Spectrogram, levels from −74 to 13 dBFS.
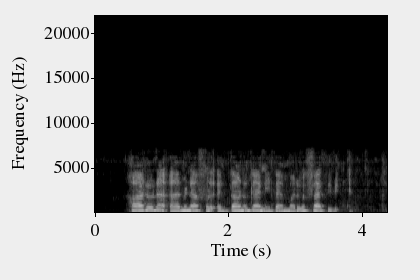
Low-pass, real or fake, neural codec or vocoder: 7.2 kHz; fake; codec, 16 kHz, 4.8 kbps, FACodec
